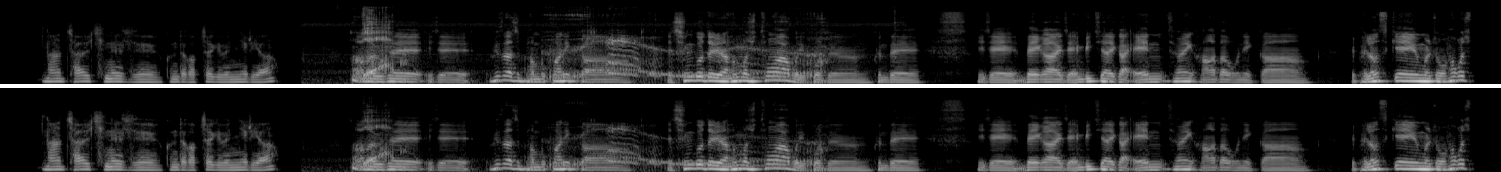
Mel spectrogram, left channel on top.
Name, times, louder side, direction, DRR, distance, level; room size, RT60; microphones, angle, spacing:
voice 1, 0.4-2.8, right 1 dB, 30° right, 1.3 m, -34 dB
sound 1, 3.0-9.1, left 4 dB, 50° left, 1.1 m, -37 dB
voice 2, 3.5-6.3 6.7-13.1 13.5-14.8, left 1 dB, 15° left, 0.6 m, -28 dB
head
